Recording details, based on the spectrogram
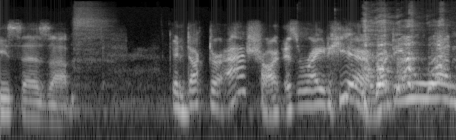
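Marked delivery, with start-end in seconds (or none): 1.7-4.6 very high, shrill, furious, rising shout. Voicing an angry conductor who storms out: shouting angrily. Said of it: "he shouts at you".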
